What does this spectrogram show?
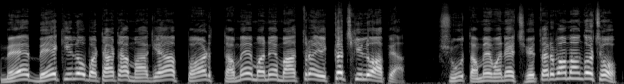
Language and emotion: Gujarati, angry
